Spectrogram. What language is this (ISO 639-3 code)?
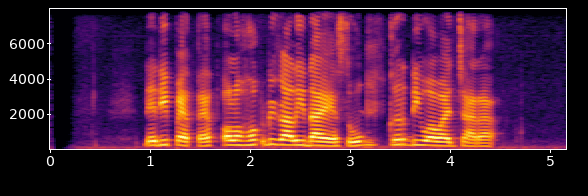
sun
